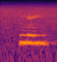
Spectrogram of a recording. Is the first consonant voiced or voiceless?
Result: voiced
